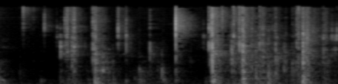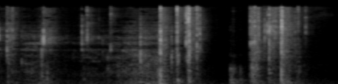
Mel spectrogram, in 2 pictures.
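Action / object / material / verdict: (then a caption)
tap / small cardboard box / cardboard / none. A small, hollow printed cardboard retail box for Razer Kraken BT headphones, likely holding the product, is held in the hands and tapped and scratched with fingertips and nails on its front, back and sides. The result is a quick run of dry, bright taps and papery scratching bursts with almost no low end, each dying away at once between brief pauses.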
